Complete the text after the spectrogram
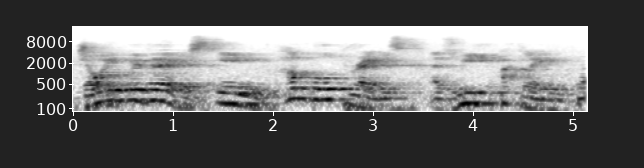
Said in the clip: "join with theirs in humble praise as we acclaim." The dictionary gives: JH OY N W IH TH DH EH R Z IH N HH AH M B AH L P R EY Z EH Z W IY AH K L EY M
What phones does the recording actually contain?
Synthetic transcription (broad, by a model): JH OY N W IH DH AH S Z IH N HH AH M B AH L P R EY Z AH Z W IY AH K L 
